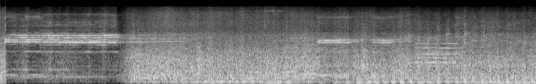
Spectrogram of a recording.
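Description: Road traffic: a motor vehicle's engine rumble swells in about a second in and stays loud, with vehicle horns honking briefly at the start and again a few seconds later.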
